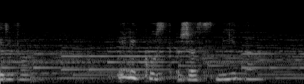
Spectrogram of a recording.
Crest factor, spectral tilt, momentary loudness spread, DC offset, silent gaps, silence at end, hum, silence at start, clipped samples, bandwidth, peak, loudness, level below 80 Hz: 18 dB; -3.5 dB/octave; 12 LU; under 0.1%; none; 0 s; none; 0 s; under 0.1%; 7.6 kHz; -16 dBFS; -34 LUFS; -76 dBFS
